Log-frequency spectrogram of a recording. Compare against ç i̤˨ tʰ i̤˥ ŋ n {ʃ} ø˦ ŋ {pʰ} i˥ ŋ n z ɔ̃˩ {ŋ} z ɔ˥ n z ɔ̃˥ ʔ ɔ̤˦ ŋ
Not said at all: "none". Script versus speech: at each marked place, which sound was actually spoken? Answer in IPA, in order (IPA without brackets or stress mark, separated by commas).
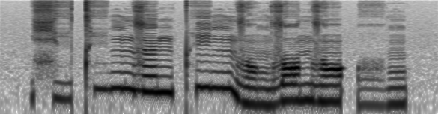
z, pʰ, ŋ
